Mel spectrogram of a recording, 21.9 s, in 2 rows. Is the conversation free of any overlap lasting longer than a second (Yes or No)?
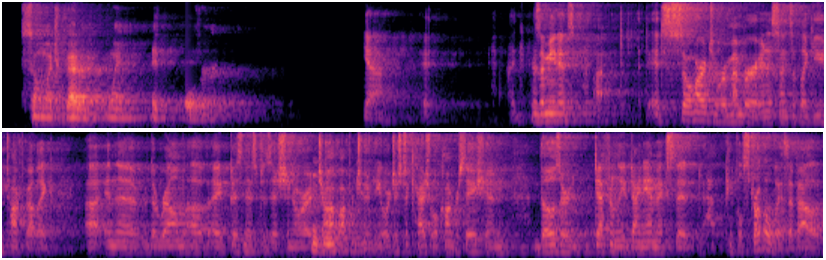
Yes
